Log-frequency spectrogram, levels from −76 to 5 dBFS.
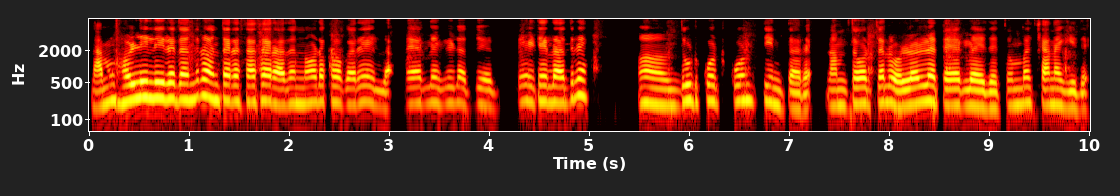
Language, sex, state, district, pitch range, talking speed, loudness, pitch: Kannada, female, Karnataka, Shimoga, 190-220 Hz, 175 wpm, -17 LUFS, 205 Hz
